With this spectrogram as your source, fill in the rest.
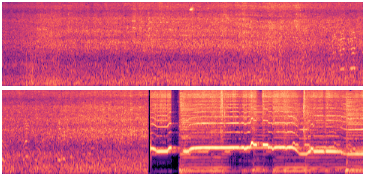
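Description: A train rumbles past with rapid clattering wheels for several seconds, then a loud, sustained horn blares over the passing cars.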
